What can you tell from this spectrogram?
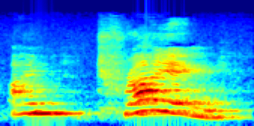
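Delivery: loud wailing cry. Acted. Captive Amy wailing desperately at her captor. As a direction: wail like a child in distress. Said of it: "It was almost a wail".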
